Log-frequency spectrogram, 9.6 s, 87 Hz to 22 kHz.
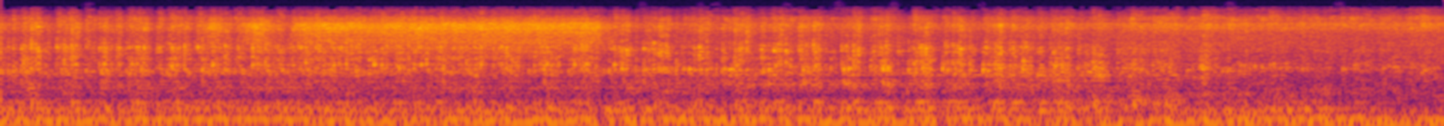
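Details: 2002 Chevrolet Silverado with a built LS V8 and a cable throttle body, idling after a cold start: extremely loud, lumpy, steady deep loping rhythm on all cylinders, no misfire stumble or knock; owner says it runs good; normal idle.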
